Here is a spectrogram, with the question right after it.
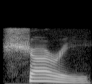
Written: Shari

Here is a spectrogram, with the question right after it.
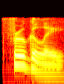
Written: frugally

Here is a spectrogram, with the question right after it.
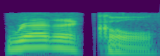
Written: reticle

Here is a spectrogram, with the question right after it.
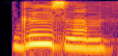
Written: goozlum

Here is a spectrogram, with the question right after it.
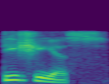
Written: Decius

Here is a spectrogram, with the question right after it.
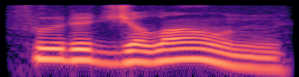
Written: Fouta Djallon

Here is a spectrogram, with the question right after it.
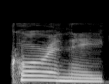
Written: coronate

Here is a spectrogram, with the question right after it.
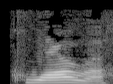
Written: Kwara

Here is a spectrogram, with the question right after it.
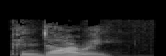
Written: pindari

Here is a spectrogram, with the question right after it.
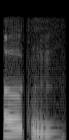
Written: oaten

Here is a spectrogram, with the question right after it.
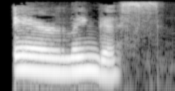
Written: Aer Lingus

